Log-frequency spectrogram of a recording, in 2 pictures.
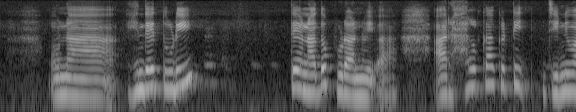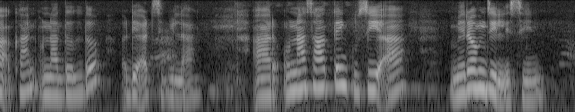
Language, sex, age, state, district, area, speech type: Santali, female, 45-60, West Bengal, Birbhum, rural, spontaneous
